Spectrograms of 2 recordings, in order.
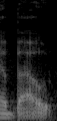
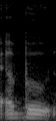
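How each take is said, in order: First: The vowel sounds like the 'ow' in cow. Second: The vowel sounds like the 'oo' in boot. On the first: This is how the speaker really talks. The speaker calls it right. "like a normal person" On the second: This is how others think the speaker talks. The speaker calls it wrong. "I don't say about like"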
